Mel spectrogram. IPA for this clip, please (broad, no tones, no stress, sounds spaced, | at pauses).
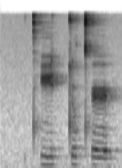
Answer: t̪ʰ i tː u t̪ʰ ø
